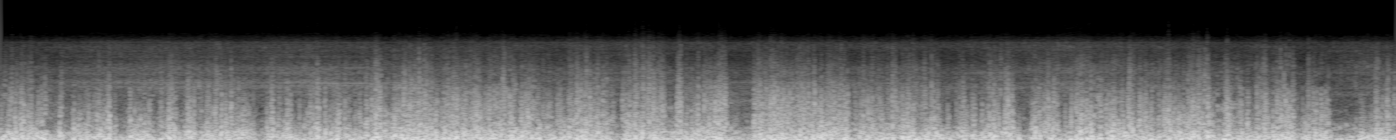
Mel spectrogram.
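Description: Wind buffeting the microphone of a GoPro mounted on a moving motorbike, a heavy low rush over the bike's running and road noise. The rush eases near the end.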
